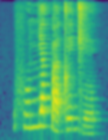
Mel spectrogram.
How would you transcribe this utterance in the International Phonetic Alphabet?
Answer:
f u˦ ɲ a˦ k͡p a˨ t e˦ d͡ʒ e˨

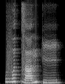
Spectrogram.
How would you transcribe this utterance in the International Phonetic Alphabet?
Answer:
v ə˦˥ t̚ z a˨˦ n k i˧

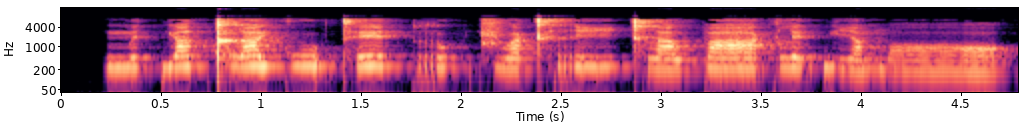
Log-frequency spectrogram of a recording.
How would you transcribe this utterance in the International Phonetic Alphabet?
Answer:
m e˨˩ k̚ j a˥˩ t̚ kʰ l a˥˩ j k w u˥˩ ʔ tʰ eː˥˩ t̚ p r u˥˩ k̚ t͡ɕ u˧ a̯ kʰ r iː˧ kʰ l a˩˦ w p aː˧ k l e˦˥ k̚ j i˩˦ a̯ m ɔː˨˩

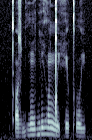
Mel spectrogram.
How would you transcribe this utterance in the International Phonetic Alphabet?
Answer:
kʼ ɒ˨ z bʱ ũ˦ v b ĩ˦ ɦ õ˦ ŋ͡ǃ i˨ h e˨ u̯ kʼ o˨ i̯

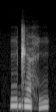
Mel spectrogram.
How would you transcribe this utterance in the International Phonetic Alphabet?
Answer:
i˦ d͡ʒ ɛ̃˦˨ h i˨˦

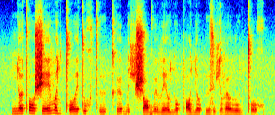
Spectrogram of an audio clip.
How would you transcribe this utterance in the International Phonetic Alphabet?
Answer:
ɲ ə tʼ o ʃ e v ə ʎ tʼ o ɪ̯ t u x tʼ ɨ kʰ ʏ b ɘ ç ʃ ɔ ɡ w ʏ v e ʊ̯ ʎ o pʼ ɔ ʎ ə ʊ̯ ʔ ɨ z ʏ ç ə v œ ʊ̯ l u ʎ tʼ o x

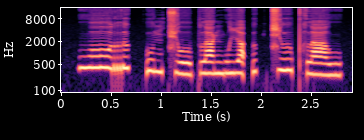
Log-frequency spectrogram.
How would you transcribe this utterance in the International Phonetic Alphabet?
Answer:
w oː˥˩ r ɯ˥˩ k̚ ʔ u˧ n t͡ɕ oː˨˩ p l a˧ ŋ w i˧ a̯ ʔ ɯ˥˩ k̚ t͡ɕ ɯː˥˩ pʰ l a˧ w

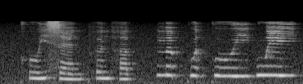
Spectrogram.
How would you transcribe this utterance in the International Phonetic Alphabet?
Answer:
kʰ uː˨˧ j s ɛː˨ n pʰ ɵ˧ n h ɐ˧ k̚ | ŋ œː˥ p̚ kʷ ɐ˥ t̚ k uː˥ j | w e˥ j

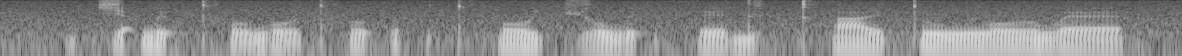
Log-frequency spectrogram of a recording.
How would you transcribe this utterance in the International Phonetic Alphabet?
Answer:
t͡ɕ ä˦ ʔ w ɪ˦ ʔ tʰ o̰˦˨ w o̰˦˨ ʊ̯ tʰ ʊ˦ ʔ | tʰ o˦ ʊ̯ t͡ɕ o˨ w ɪ˦ ʔ h e˨ d ɪ˦ ʔ kʰ a˦ ɪ̯ t ũ˦ ŋ o˦ ʊ̯ w ɛ˨

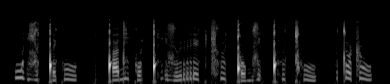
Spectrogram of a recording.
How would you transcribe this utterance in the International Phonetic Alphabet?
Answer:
w ḭ˦˨ ʑ ɯ˩˧ ǃ e˩˧ k u˦˨ | ǃ a˩˧ d i˦˨ k o˩˧ ǃʰ ḭ˦˨ z ɯ˩˧ r e˦˨ k ʈ͡ʂʰ ɯ˦˨ ǃ o˩˧ b z ḭ˦˨ ǃʰ ɯ˦˨ ǀʰ u˦˨ | t o˦˨ ʈ͡ʂ u˦˨

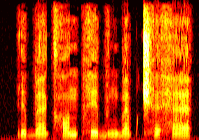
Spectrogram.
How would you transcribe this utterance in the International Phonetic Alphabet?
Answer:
ɾ ɪ˩˥ b æ˩˧˩ kʰ ɒ˧˥˧ n pʰ e˥˩ b ɨ˧ n b æ˧˥˧ p t͡ʃʰ ɛ˩˥ h æ˧˥˧

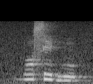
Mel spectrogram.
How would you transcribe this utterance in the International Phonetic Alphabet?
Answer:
b ɔ˦ s e˦˨ ɡ ũ˨

